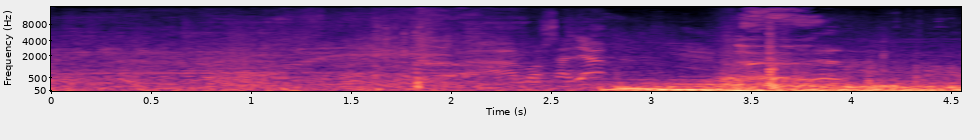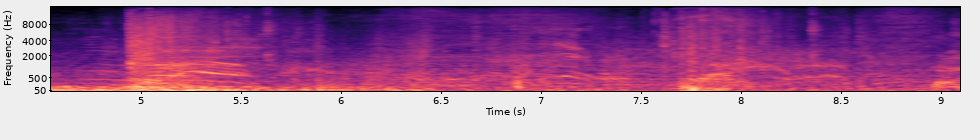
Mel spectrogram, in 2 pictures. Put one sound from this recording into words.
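Blows thud and smack against zombies in a fight.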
